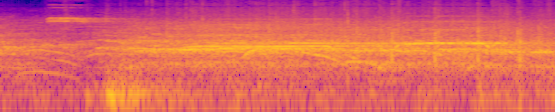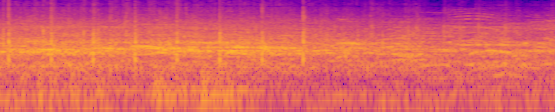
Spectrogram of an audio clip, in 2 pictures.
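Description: A heavy thud of a wrestler being thrown onto the gym mat, then spectators yelling and cheering, loudest for a few seconds after the throw before easing off.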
